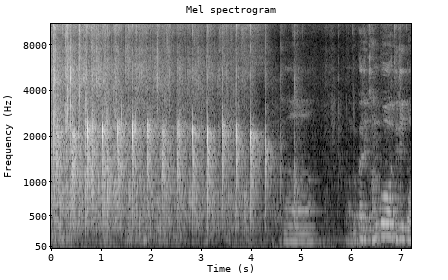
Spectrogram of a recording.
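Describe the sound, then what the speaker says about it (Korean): A crowd claps in a steady, even rhythm for about four seconds, then a voice starts speaking as the clapping fades. "다시 한번 감사의 박수 부탁드립니다."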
